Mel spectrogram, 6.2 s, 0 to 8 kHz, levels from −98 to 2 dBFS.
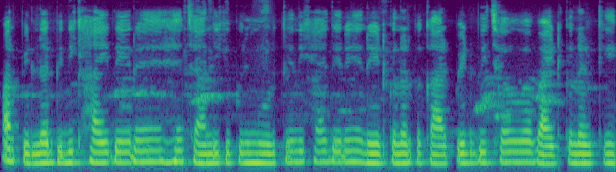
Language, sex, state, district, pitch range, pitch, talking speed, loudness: Hindi, female, Chhattisgarh, Korba, 165-185 Hz, 175 Hz, 225 wpm, -18 LUFS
